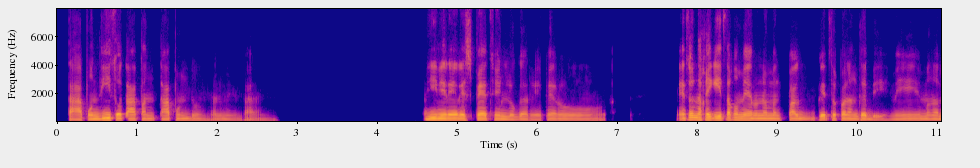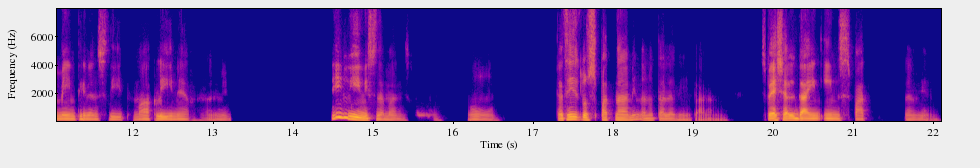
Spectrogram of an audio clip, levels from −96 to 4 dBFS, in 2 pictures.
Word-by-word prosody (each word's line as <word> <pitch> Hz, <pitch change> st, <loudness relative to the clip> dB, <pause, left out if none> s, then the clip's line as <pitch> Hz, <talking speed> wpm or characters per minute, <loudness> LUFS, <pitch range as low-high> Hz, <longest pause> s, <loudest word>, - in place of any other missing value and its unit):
Tapon 75 Hz, +4 st, 0 dB
dito, 115 Hz, +2 st, +4 dB
tapon 95 Hz, +1 st, -2 dB
tapon 90 Hz, +4 st, -4 dB
doon. 100 Hz, -1 st, -9 dB
Alam 90 Hz, +1 st, -11 dB
mo 85 Hz, -, -10 dB
'yun, 85 Hz, +2 st, -16 dB
parang 85 Hz, +1 st, -14 dB, 1.9 s
'Di 95 Hz, +2 st, +4 dB
nirerespeto 95 Hz, -2 st, +4 dB
'yung 90 Hz, -1 st, 0 dB
lugar 85 Hz, +1 st, -3 dB
eh, 80 Hz, +1 st, -8 dB
pero, 95 Hz, +1 st, -6 dB, 0.9 s
eto 140 Hz, -, +2 dB
nakikita 125 Hz, -1 st, +3 dB
ko, 130 Hz, -, +1 dB
meron 110 Hz, -2 st, +1 dB
naman 105 Hz, -1 st, -2 dB
'pag 100 Hz, -1 st, -1 dB, 0.2 s
eto 90 Hz, -, +2 dB
palang 95 Hz, -1 st, 0 dB
gabi, 80 Hz, -4 st, -1 dB
may 95 Hz, +3 st, -5 dB
mga 90 Hz, -1 st, -4 dB
maintenance 90 Hz, -2 st, -2 dB
dito, 80 Hz, -2 st, -7 dB
mga 80 Hz, +2 st, -5 dB
cleaner. 85 Hz, 0 st, -2 dB, 0.2 s
Alam -, -, -14 dB
mo -, -, -12 dB
'yun. 70 Hz, -, -20 dB, 1.2 s
Nililinis 160 Hz, -, +5 dB
naman 75 Hz, -1 st, -7 dB
so, 80 Hz, -1 st, -25 dB, 0.4 s
oo. 75 Hz, -1 st, -8 dB, 0.8 s
Kasi 165 Hz, +2 st, +5 dB
itong 145 Hz, -3 st, +2 dB
spot 125 Hz, 0 st, -2 dB
namin 125 Hz, +6 st, -2 dB
ano 110 Hz, +1 st, -6 dB
talaga 95 Hz, -2 st, -7 dB
eh, -, -, -12 dB
parang -, -, -16 dB, 0.6 s
special 115 Hz, +1 st, +5 dB
dine-in 105 Hz, 0 st, +2 dB
spot 85 Hz, -2 st, -8 dB, 0.4 s
namin. 70 Hz, -1 st, -12 dB
95 Hz, 135 wpm, -23 LUFS, 85-105 Hz, 1.9 s, Nililinis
